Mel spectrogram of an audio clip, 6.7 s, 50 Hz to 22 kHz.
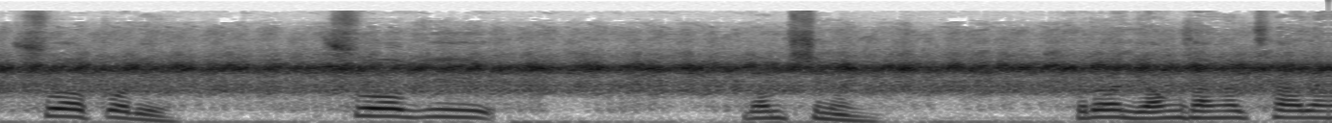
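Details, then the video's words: Japanese tree frog at night, 3 May 2020, calling through a chin sac inflated to the size of its body; high dense croaking continues while several short groups of lower, drooping tonal notes break in repeatedly. "밤에 우는 청개구리 울음판이 몸통 만큼 크네요?"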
